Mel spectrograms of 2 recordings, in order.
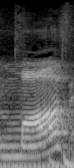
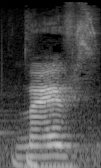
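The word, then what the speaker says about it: mauve: last easy 700ml video I kept calling it mom and someone told me in the comments that moves rides with stove and then I googled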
